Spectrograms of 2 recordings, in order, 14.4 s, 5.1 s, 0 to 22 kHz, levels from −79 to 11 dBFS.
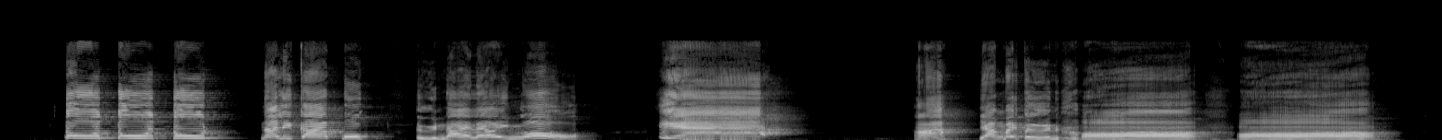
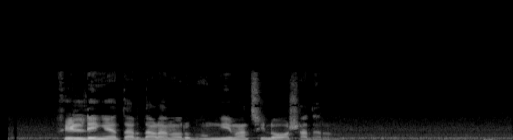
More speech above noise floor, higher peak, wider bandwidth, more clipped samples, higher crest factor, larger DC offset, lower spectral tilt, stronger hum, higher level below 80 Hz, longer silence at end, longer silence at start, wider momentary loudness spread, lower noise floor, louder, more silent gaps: first, 60 dB vs 26 dB; about the same, -2 dBFS vs -2 dBFS; first, 16 kHz vs 11 kHz; neither; second, 16 dB vs 24 dB; neither; second, -2 dB/octave vs -6 dB/octave; neither; about the same, -60 dBFS vs -62 dBFS; first, 0.6 s vs 0.2 s; about the same, 0.65 s vs 0.6 s; second, 10 LU vs 13 LU; first, -75 dBFS vs -49 dBFS; first, -15 LUFS vs -23 LUFS; neither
